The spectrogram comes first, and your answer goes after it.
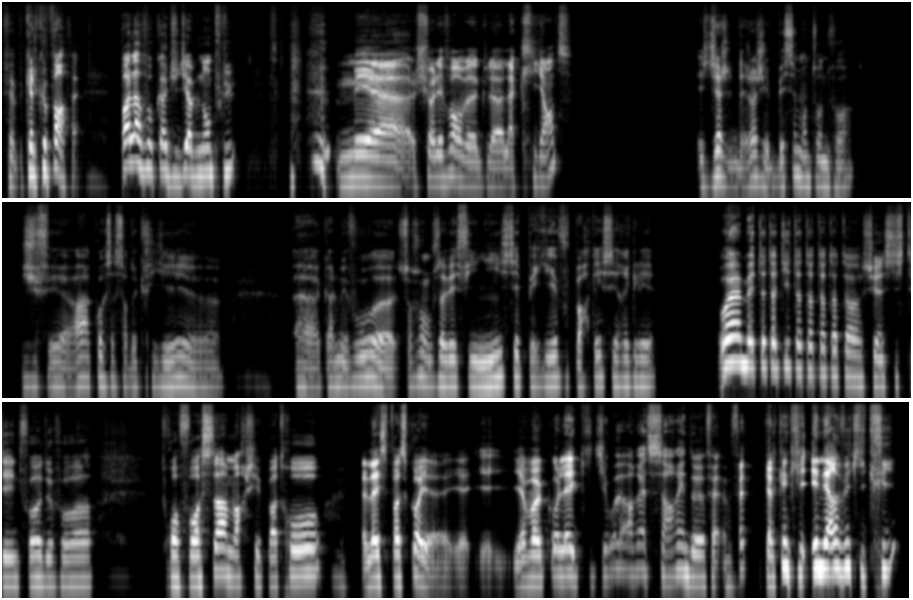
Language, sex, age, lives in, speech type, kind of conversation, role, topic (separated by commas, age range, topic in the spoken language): French, male, 30-34, France, conversation, podcast, guest, Qu’est-ce qui te semble le plus important dans les gestes qui montrent qu’on écoute ?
